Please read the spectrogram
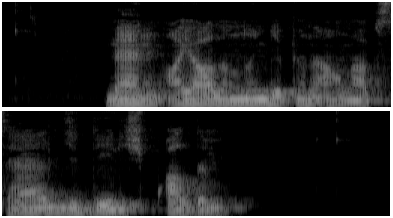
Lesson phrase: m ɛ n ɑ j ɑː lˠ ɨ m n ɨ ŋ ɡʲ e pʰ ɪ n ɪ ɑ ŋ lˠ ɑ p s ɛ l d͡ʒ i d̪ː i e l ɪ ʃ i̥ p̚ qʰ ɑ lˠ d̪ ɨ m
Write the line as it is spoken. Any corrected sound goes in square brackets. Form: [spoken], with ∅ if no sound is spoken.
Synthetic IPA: m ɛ n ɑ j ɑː lˠ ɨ m n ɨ ŋ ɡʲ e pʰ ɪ n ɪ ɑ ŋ lˠ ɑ p s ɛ l d͡ʒ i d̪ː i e l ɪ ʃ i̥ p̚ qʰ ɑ lˠ d̪ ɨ m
